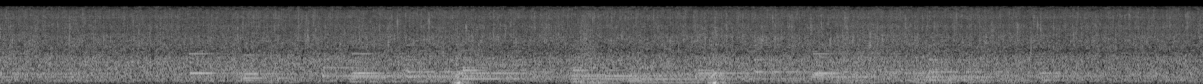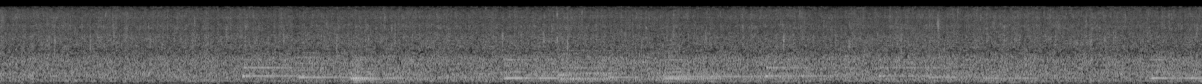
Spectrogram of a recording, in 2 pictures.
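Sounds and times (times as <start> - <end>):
soft sustained music notes: 0.0 - 11.8
heavy rain: 0.0 - 24.0.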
